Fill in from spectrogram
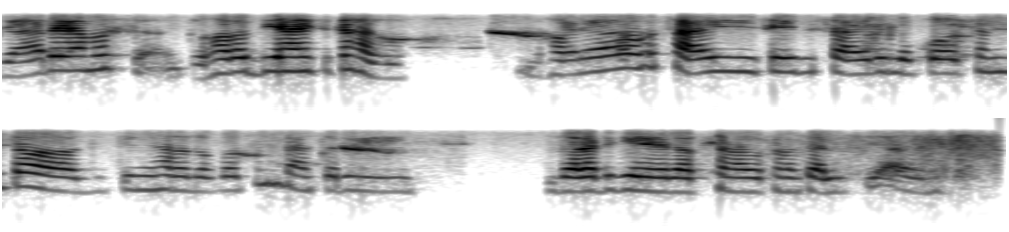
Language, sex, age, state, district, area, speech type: Odia, female, 60+, Odisha, Jagatsinghpur, rural, conversation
